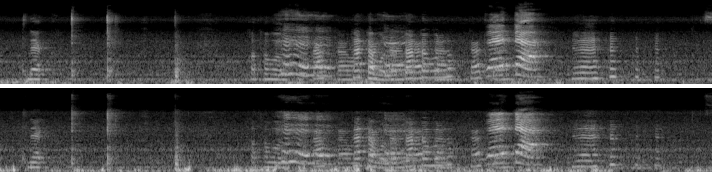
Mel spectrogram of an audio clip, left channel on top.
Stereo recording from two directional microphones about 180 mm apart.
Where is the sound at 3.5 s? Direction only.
60° left (ahead or behind).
